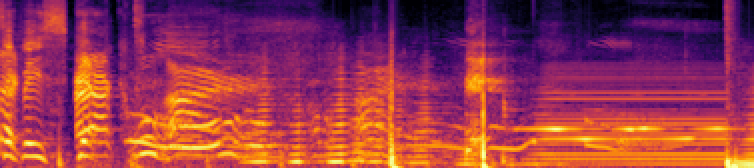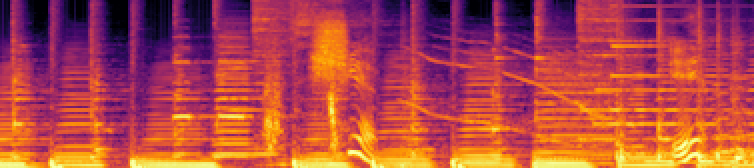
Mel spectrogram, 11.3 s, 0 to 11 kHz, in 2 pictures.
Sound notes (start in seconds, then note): 1.0 whimpering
